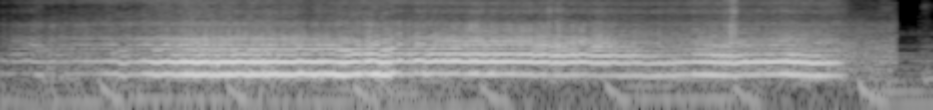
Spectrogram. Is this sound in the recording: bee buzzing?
yes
